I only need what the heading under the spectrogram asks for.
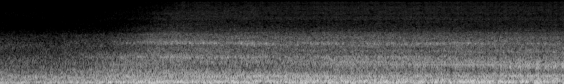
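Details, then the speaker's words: Rooftop AC with tripped breaker, recently cleaned, 133 °F discharge air: steady loud rushing run with a faint dry scraping hiss; indoor blower motor bearing running dry, motor failing. "you know what man listen can you guys hear that it sounds like a dry bearing i'm getting like a dry bearing sound from this guy"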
